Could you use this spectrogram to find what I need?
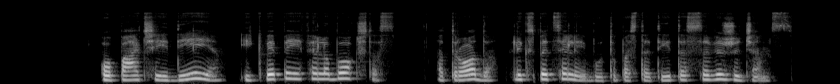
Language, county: Lithuanian, Telšiai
